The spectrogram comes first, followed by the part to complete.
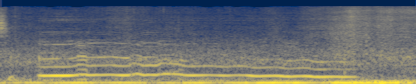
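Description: A man humming one long, slightly wavering note that sinks a little in pitch toward the end, over a steady low rumble.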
